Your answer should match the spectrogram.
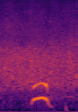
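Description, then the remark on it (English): An audience claps hands in a steady, dense wash of applause, while a single voice briefly rises and falls in a sustained tone partway through. “I need the sons and daughters to clap your hands like you know you're free.”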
